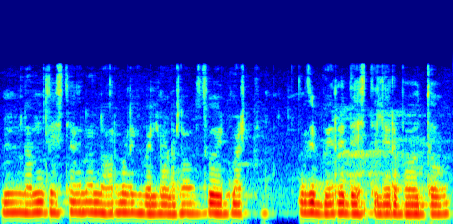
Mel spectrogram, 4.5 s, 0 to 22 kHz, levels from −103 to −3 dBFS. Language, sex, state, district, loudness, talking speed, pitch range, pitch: Kannada, male, Karnataka, Bellary, -19 LUFS, 80 wpm, 130-140 Hz, 135 Hz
